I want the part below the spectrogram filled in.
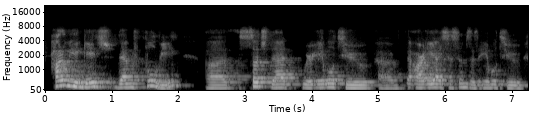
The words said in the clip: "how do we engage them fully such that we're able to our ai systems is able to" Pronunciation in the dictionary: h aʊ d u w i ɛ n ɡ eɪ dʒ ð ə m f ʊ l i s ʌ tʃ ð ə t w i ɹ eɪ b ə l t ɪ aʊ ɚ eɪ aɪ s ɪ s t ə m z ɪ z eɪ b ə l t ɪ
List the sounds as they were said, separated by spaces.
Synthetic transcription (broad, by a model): h aʊ d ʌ w i ɛ n ɡ eɪ dʒ ð ə m f ʊ l i s ʌ tʃ ð ə t w i ɹ eɪ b l t ɪ aʊ ɚ eɪ aɪ s ɪ s t ə m z ɪ z eɪ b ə l t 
